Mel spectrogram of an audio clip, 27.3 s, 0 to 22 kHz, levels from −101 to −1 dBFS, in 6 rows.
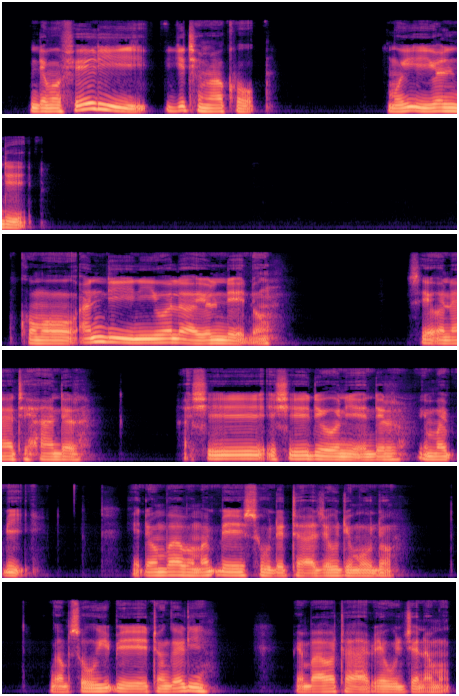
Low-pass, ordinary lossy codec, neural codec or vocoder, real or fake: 10.8 kHz; none; none; real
